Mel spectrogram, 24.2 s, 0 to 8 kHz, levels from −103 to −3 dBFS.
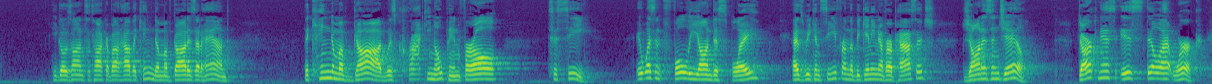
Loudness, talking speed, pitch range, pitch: -20 LUFS, 120 wpm, 155-195 Hz, 170 Hz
